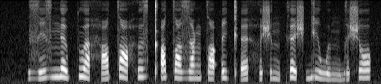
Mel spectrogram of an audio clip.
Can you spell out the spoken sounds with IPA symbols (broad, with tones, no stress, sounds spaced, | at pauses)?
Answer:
z i˩˥ z ŋ ɛ˥˩ tʷ a˥˩ h ɛ˩˥ tˤ ɛ˥˩ h ɯ˥ z kʼ ə˥ tˤ ɯ˧ z ɛ˧ ŋ tˤ i˩ ʔ i˥˩ kʼ ɛ˩˥ h ə˧ ʃ ə˥˩ ŋ k ɛ˥˩ ʃ ɡ i˥˩ w ɯ˩ ŋ ɡ ə˧ ʃ ɔ˥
